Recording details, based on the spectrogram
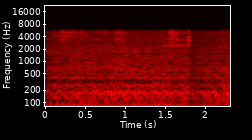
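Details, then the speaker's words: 1989 Ford F-150 with a 5.0-liter V8, new solenoid and new belt, idling outdoors on a windy day: steady, even low rumble with a regular firing beat and no knocks or misses; it idles smoothly and healthy. "This thing's got rear anti-lock brakes. Whew, that's running good today."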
